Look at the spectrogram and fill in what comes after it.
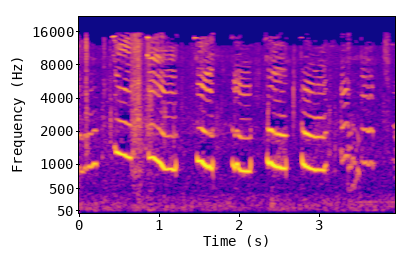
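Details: Dachshund puppies four weeks old at play on a trampoline with kids, seven pups in all; short, high whining whimpers, each slightly falling in pitch, come in a steady series of about seven over four seconds.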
